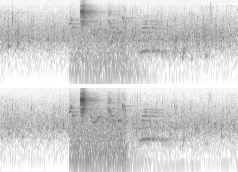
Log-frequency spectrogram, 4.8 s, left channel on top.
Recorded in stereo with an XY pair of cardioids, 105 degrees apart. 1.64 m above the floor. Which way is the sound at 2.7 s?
20° right.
